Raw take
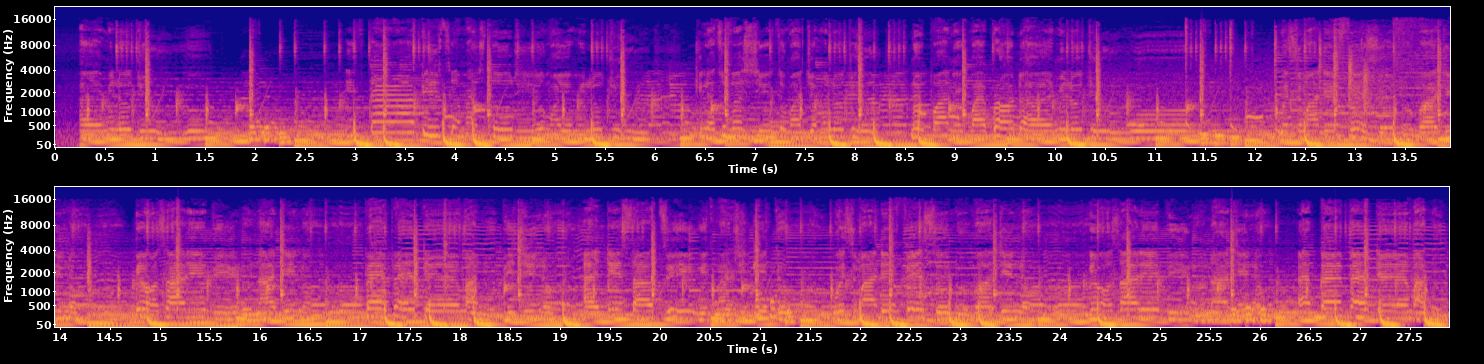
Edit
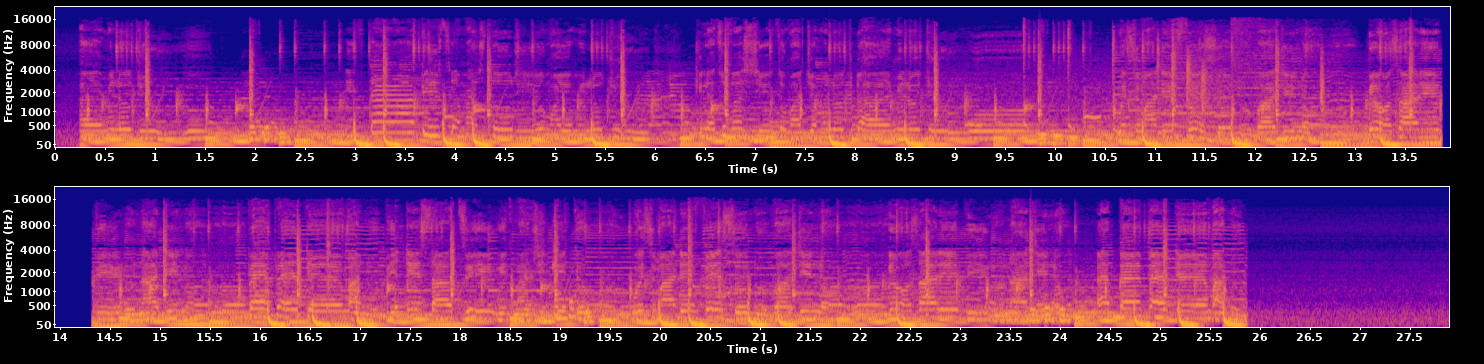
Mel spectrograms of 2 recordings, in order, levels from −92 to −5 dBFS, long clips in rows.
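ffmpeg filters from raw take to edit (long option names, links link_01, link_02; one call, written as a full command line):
ffmpeg -i in.wav -filter_complex "[0:a]asplit=4[link_01][link_02][link_03][link_04];[link_01]atrim=end=7.972[link_05];[link_02]atrim=start=9.588:end=15.49,asetpts=PTS-STARTPTS,afade=type=out:start_time=5.898:duration=0.004:curve=hsin,apad=pad_dur=0.45[link_06];[link_03]atrim=start=15.49:end=18.522,asetpts=PTS-STARTPTS,afade=type=in:duration=0.004:curve=hsin[link_07];[link_04]atrim=start=19.358[link_08];[link_06][link_07]concat=n=2:v=0:a=1[link_09];[link_05][link_09]acrossfade=duration=0.004:curve1=hsin:curve2=hsin[link_10];[link_10][link_08]acrossfade=duration=0.004:curve1=hsin:curve2=hsin" out.wav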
